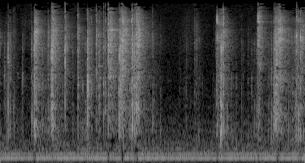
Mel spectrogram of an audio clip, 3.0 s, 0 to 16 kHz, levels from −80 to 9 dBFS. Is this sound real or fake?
real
